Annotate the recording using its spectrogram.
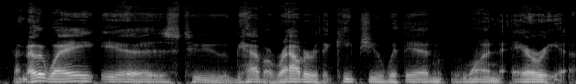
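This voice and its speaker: A man's dark, mellow, somewhat breathy voice. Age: 60s. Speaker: gaming YouTuber. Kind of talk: casual gaming talk to camera. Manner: casual, hesitant with fillers.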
